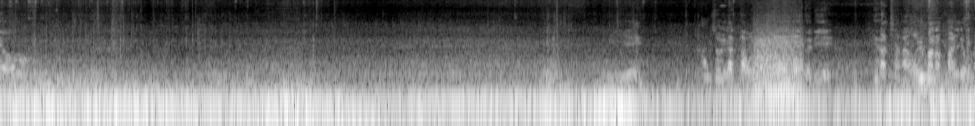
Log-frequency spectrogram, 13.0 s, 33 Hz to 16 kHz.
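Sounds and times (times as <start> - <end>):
diesel engine rumbling: 5.6 - 12.6.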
